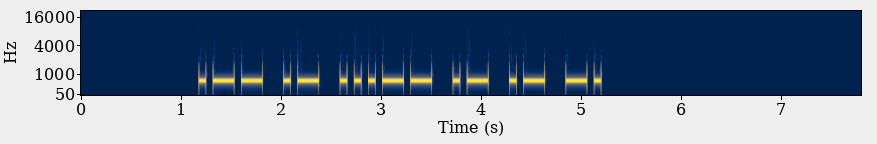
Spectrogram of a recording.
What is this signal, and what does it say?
Morse code, heard as a keyed tone, about 17 wpm, 700 Hz. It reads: WA3AAN
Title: Call Signs Repeated 2x - 17wpm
